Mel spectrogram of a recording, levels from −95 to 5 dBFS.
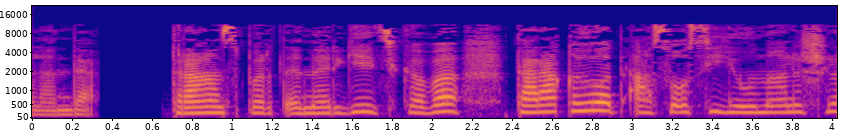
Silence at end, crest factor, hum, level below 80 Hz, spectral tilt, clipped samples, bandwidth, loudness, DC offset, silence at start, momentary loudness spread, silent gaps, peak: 0 s; 20 dB; none; -70 dBFS; -3 dB/octave; under 0.1%; 11.5 kHz; -23 LUFS; under 0.1%; 0 s; 7 LU; 0.33-0.65 s; -4 dBFS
